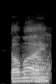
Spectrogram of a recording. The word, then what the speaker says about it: Thamay: E o último nome aqui do professor é Tamai, a pronúncia é essa ou não? Tamai, correto. Exatamente, japonês.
